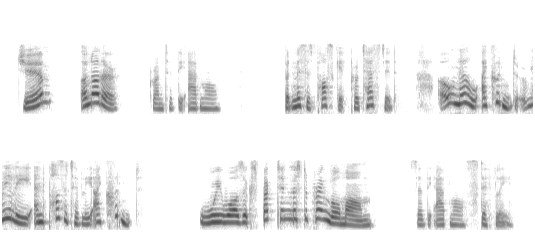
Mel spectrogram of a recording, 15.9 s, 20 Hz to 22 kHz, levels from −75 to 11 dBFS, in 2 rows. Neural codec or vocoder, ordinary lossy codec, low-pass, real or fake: none; AAC, 24 kbps; 5.4 kHz; real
